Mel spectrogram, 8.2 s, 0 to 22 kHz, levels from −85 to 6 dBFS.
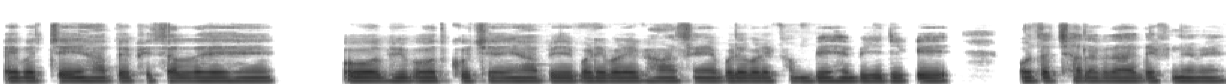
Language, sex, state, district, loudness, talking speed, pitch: Hindi, male, Bihar, Araria, -19 LUFS, 215 wpm, 115 Hz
